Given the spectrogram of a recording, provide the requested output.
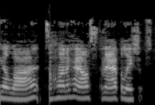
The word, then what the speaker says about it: Appalachian: Haunted house and Appalachian. Somebody told me I was saying it wrong. It's Appalachin. Let me know if that's right. Appalachin.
